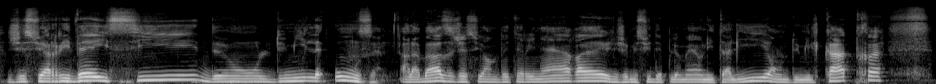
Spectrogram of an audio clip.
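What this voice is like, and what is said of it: Italian accent speaking French. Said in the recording (French): “je suis italienne, je pense que l'accent, tout le monde va le reconnaître.”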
